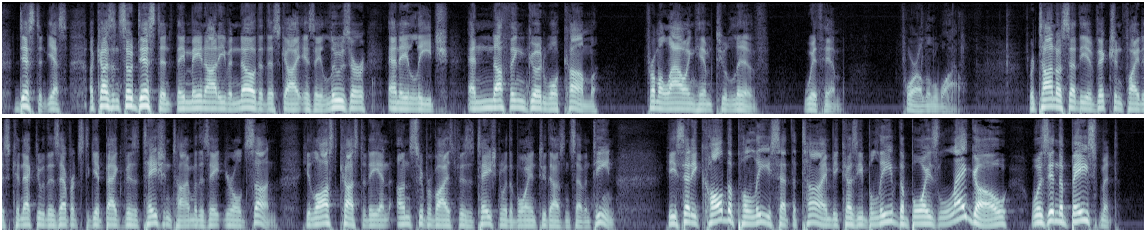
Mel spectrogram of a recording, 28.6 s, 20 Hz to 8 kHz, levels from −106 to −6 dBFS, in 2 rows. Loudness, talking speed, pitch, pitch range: -23 LUFS, 185 wpm, 115 Hz, 105-135 Hz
